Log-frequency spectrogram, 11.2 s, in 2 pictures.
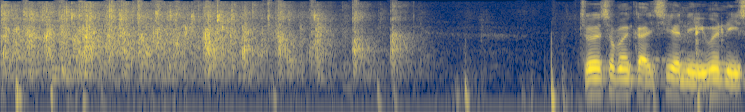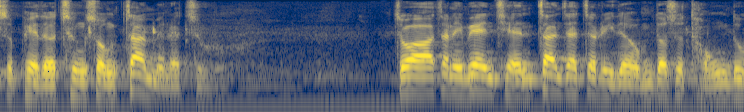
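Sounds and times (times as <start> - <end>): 
audience applause: 0.0 - 3.3
speech: 4.4 - 7.4, 8.6 - 11.1.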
